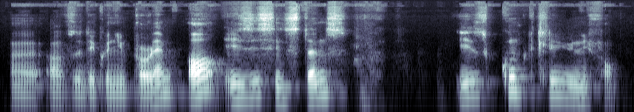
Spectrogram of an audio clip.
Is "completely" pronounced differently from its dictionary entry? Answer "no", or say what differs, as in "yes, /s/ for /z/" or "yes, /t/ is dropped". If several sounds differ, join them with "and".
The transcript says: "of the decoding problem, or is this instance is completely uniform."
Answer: yes, /m/ is dropped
